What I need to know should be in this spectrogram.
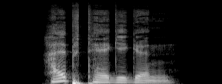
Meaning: inflection of halbtägig: 1. strong genitive masculine/neuter singular 2. weak/mixed genitive/dative all-gender singular 3. strong/weak/mixed accusative masculine singular 4. strong dative plural
- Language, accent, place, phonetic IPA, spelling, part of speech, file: German, Germany, Berlin, [ˈhalptɛːɡɪɡn̩], halbtägigen, adjective, De-halbtägigen.ogg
